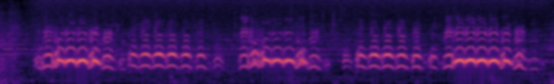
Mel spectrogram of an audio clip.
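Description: Loon tremolo calls: a run of rapidly quavering calls, each under a second, shifting between higher and lower pitches.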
